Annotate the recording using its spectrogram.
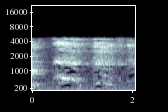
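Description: A man gasping for breath: two heavy, breathy gasps about a second apart.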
